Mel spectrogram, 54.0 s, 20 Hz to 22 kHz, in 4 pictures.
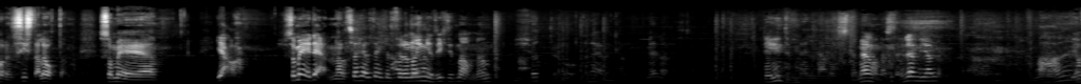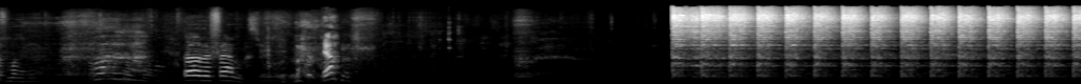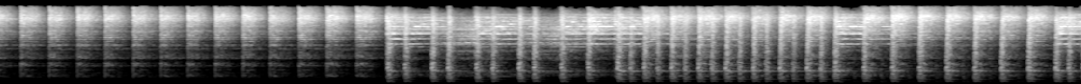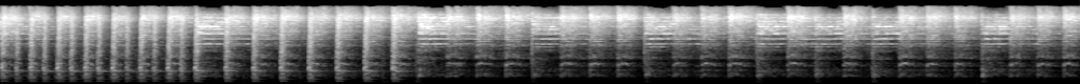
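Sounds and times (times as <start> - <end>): acoustic drum kit: 21.9 - 54.0.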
